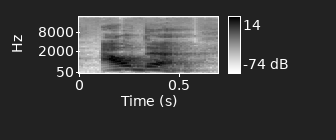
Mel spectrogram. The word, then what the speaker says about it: oude: alternate spelling which is oh you de pronounced Alda just like the word hears it has an e on the end E's are pronounced in Dutch just as they are in German on the inn and they make that sound so it's alda here's a boon Black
